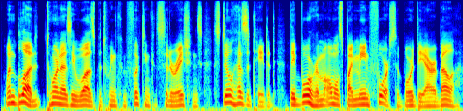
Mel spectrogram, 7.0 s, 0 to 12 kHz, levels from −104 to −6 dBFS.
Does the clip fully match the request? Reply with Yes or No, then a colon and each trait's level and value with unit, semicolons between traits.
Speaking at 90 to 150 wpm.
No: average, 180 wpm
